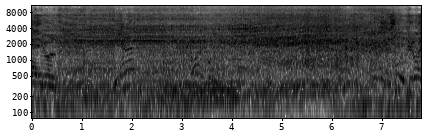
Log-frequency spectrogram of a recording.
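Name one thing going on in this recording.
Motorcycles roar away and race past close by.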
